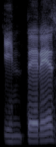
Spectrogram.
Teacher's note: es una palabra que termina en consonante s ya y la mayor fuerza está en la primera sílaba contando de derecha izquierda por lo tanto debe llevar tilde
